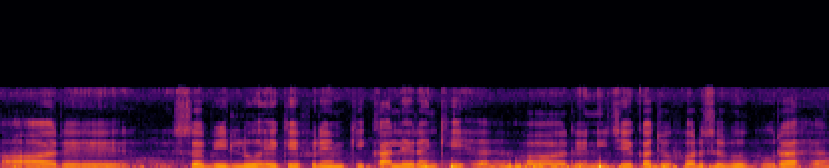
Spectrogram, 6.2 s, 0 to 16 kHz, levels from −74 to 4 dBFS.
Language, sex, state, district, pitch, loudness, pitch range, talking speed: Hindi, male, Uttar Pradesh, Varanasi, 115 Hz, -20 LUFS, 105-115 Hz, 185 wpm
